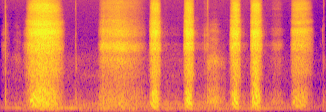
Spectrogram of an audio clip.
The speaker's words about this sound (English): That was the sound of someone sniffing something.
